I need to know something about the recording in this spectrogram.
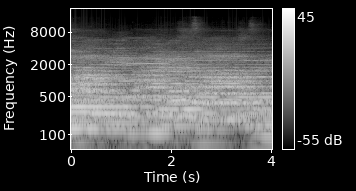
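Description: A church congregation singing a slow hymn together with pipe organ accompaniment, in long held notes.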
